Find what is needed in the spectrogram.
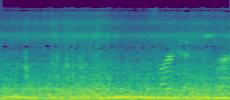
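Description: Jeep driving slowly on a snow-covered road, heard inside the cabin: a steady low engine hum under tyre and road noise, the hum rising slightly in pitch a little past halfway.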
